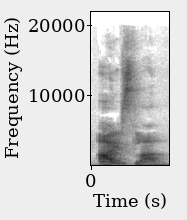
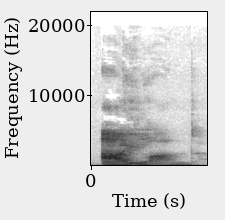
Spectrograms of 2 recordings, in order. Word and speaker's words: island: we will say Islam be very careful because Island is written with her nest but this earth is not pronounced you don't say Iceland no no no no you say Island okay that s is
